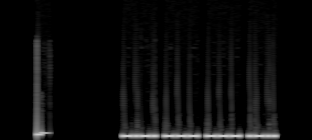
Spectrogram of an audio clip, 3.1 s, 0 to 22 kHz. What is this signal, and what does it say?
Morse code, heard as a keyed tone, about 40 wpm, 700 Hz. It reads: COOL
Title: Sentences from Top 1200 Words - New Word Drill Alt - 40wpm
